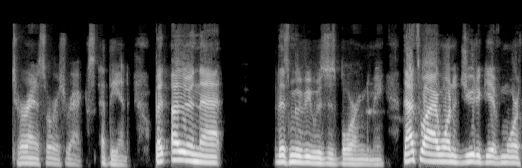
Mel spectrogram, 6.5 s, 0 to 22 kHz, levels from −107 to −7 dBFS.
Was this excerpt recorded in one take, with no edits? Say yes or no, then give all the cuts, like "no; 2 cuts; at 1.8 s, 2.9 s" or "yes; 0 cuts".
yes; 0 cuts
